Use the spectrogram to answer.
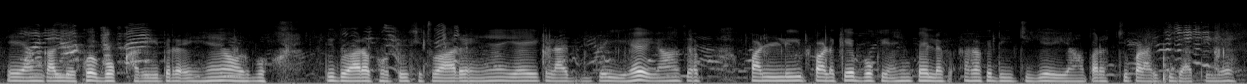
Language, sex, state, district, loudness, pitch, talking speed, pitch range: Hindi, male, Uttar Pradesh, Jalaun, -20 LUFS, 160 Hz, 180 wpm, 155-170 Hz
